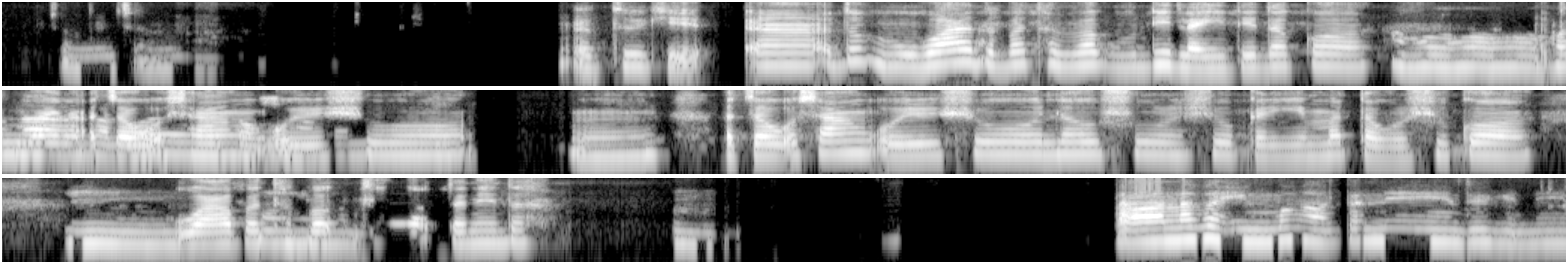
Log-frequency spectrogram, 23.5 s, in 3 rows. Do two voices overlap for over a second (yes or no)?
yes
